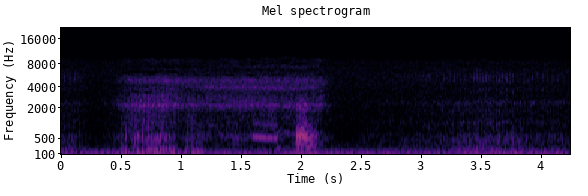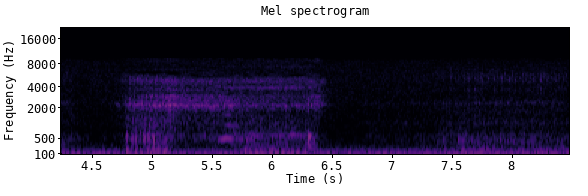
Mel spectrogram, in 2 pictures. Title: 🐽 本日のイビキ / Snoring Sleep Sound 2025/03/09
